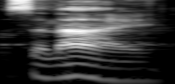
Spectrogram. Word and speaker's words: Sinai: And then they arrive at Mount Sinai. 예, 한국 발음으로 시내산인데 시나이 반도라고 말합니다. And so it's Mount Sinai or the Sinai Peninsula.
